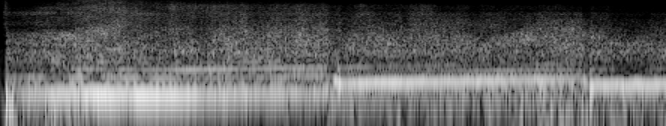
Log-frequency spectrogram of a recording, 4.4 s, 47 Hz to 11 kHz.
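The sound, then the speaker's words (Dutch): A loud Porsche 718 Cayman GT4 RS sports car engine roars steadily, its droning tone climbing gradually and dipping twice at gear changes, with a rushing wash of road and wind noise underneath and no voices. “De Porsche 718 GT 4 RS.”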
